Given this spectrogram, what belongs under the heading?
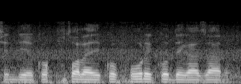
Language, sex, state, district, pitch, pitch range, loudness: Chakma, male, Tripura, Dhalai, 110 Hz, 110-120 Hz, -16 LUFS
